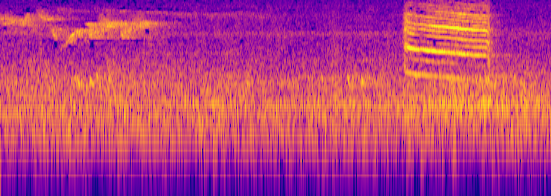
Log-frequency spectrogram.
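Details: Red-whiskered bulbul used as a decoy bird for trapping wild bulbuls, giving a single harsh, buzzy, rich-toned burst of about half a second, with faint high warbling notes earlier and steady background hiss.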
